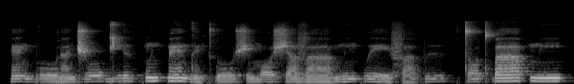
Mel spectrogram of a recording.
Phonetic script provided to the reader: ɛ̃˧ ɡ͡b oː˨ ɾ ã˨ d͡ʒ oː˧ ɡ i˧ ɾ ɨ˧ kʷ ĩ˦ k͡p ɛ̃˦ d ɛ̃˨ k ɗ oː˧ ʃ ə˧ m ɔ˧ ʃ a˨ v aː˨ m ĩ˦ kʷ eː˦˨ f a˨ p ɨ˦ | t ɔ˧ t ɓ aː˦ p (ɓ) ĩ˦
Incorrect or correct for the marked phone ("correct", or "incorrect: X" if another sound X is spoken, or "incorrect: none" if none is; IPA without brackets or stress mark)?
incorrect: m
